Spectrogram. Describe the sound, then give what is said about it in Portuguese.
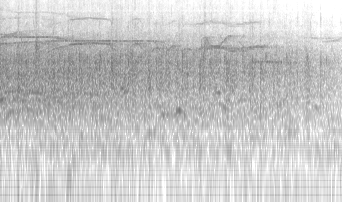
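An audience at a comedy roast applauds with dense, steady clapping that stays strong for about five seconds, then eases off slightly at the end. “Ih, vamos aplaudir isso.”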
